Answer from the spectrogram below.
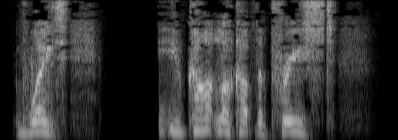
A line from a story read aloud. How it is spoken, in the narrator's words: Eivind blurted out, alarmed to see the way Thorvald hustled his captive out into the hallway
